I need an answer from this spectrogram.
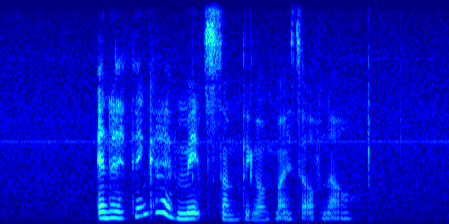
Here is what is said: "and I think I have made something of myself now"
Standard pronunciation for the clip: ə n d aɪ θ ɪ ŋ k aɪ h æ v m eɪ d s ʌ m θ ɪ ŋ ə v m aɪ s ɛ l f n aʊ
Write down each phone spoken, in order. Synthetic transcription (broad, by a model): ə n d aɪ θ ɪ ŋ k aɪ v m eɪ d s ʌ m θ ɪ ŋ ə v m aɪ s ɛ l f n aʊ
